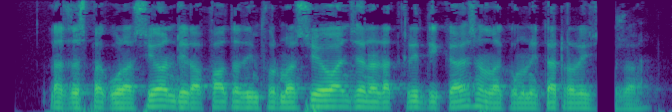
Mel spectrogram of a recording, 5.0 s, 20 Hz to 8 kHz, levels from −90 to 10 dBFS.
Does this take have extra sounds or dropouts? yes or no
yes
